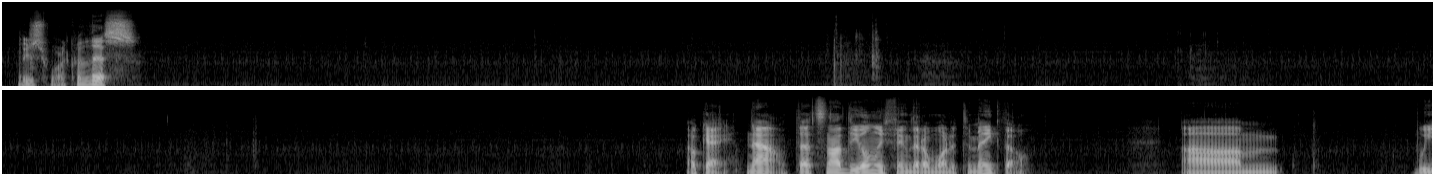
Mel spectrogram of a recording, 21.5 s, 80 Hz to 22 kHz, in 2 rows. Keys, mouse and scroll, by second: 0.2 ctrl+d, 2.8-10.8 ctrl+drag, 2.8-4.6 ctrl+middle drag, 6.4 ctrl+middle click, 6.5 ctrl+d, 11.1-12.4 drag, 12.6 ctrl+d, 15.2-15.6 scroll up 3, 15.6 middle click, 18.5 double click, 20.5 middle click, 21.2-21.4 scroll up 5.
